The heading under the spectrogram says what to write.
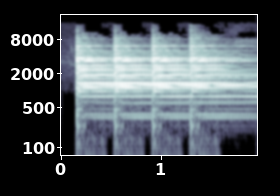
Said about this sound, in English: And to get people's attention, he used... music! A bell.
